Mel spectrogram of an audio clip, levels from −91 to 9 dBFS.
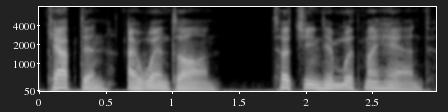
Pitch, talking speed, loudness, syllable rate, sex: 120 Hz, 180 wpm, -21 LUFS, 4.6 syllables/s, male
